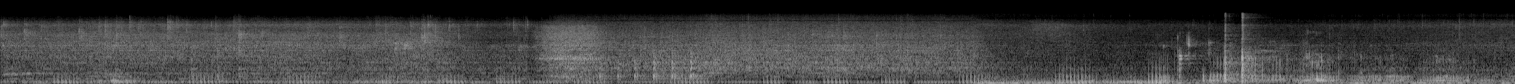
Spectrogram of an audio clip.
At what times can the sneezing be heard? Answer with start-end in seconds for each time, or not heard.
not heard.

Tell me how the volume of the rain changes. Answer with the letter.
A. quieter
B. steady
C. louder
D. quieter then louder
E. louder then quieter
A.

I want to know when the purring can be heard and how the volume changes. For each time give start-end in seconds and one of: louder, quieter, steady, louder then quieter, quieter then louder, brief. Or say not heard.
0.1-15.1 louder.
